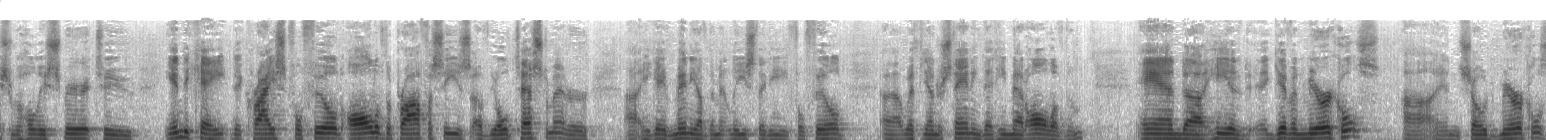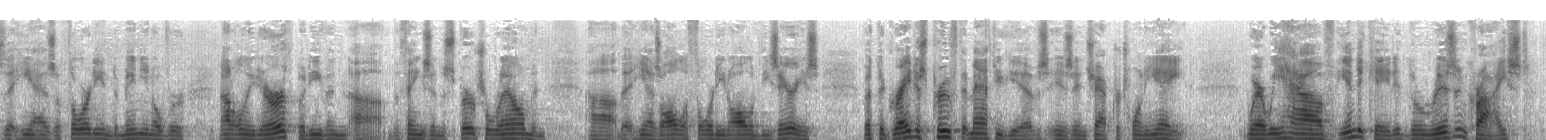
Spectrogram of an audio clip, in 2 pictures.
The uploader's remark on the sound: Ketha Heights Baptist Church ~ Live Broadcast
